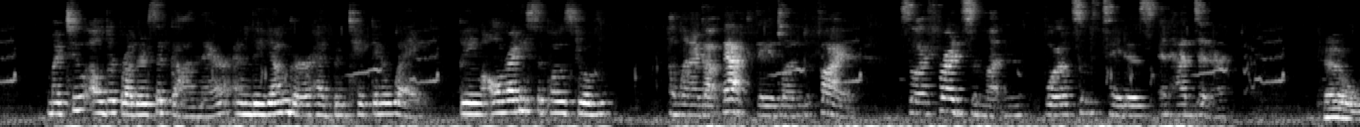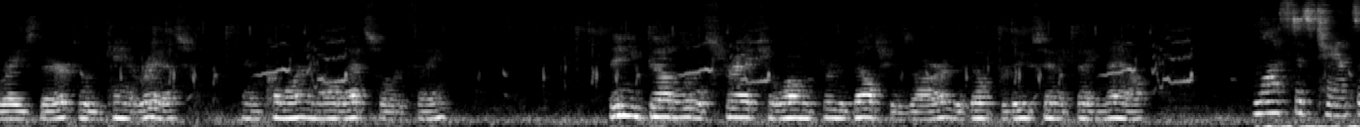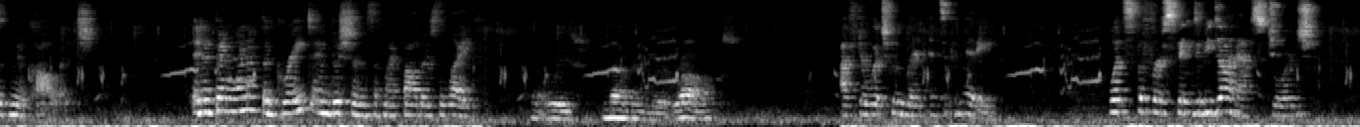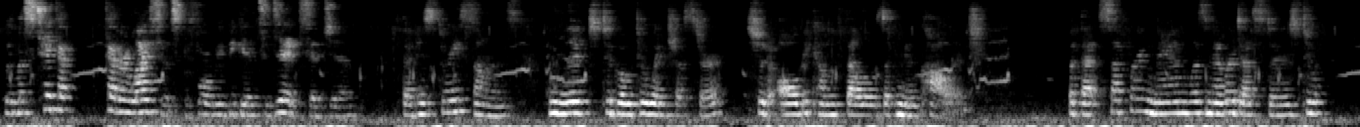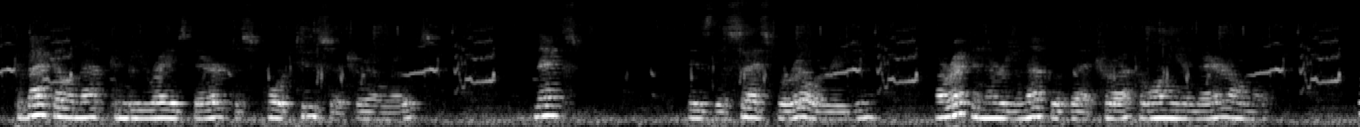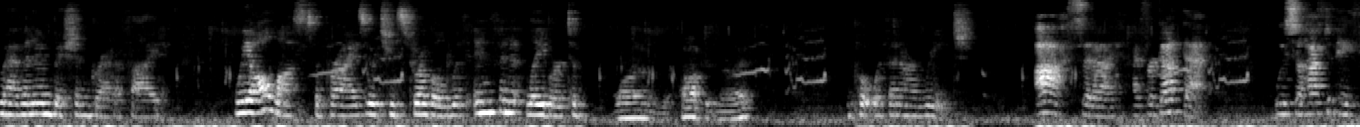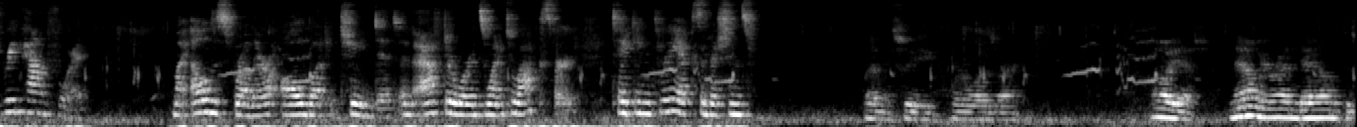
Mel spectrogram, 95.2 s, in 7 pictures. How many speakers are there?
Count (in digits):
3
